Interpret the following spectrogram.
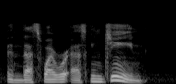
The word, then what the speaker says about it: Jean: why we're asking gene still feels weird because that's still my mom's name ah pronounced as such too yes pronounced and spelled as such normally when i see that name it's i've always seen it pronounced as jean oh yeah yeah the uh the french masculine i don't know why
